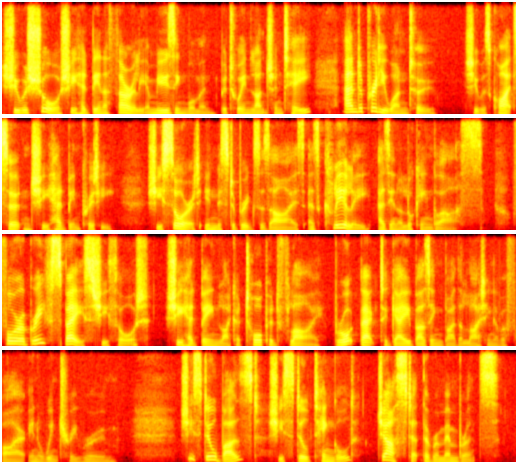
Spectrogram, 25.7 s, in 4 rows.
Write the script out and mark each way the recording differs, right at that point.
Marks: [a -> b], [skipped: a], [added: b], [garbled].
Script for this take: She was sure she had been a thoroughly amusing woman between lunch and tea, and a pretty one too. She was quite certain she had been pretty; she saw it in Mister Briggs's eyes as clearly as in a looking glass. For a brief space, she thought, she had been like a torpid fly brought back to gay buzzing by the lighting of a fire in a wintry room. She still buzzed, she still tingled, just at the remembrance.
She was sure she had been a thoroughly amusing woman between lunch and tea, and a pretty one too. She was quite certain she had been pretty; she saw it in Mister Briggs's eyes as clearly as in a looking glass. For a brief space, she thought, she had been like a torpid fly brought back to gay buzzing by the lighting of a fire in a wintry room. She still buzzed, she still tingled, just at the remembrance.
